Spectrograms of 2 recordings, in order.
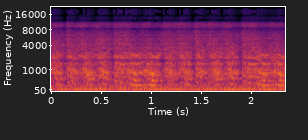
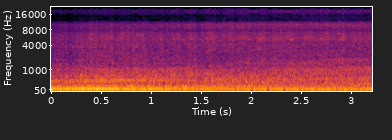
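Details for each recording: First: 1996 Ford F-250 with a 460 big-block V8, rat-damaged, cranked with starting fluid sprayed in the intake. Steady even cranking with no firing; no spark. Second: 1996 Ford F-250 with 460 big-block V8, rat damage, timing set by ear: deep, even V8 burble, steady with no misses or knocks; normal idle, slight exhaust leak suspected.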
